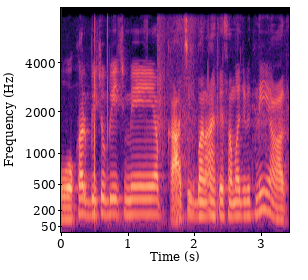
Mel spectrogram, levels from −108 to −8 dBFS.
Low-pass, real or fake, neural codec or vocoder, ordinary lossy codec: 7.2 kHz; real; none; none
